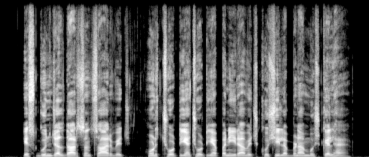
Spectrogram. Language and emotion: Punjabi, sad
